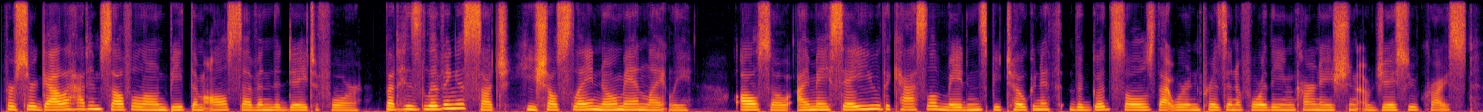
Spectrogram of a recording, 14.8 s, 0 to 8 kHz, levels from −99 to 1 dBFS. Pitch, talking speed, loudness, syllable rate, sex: 200 Hz, 190 wpm, -17 LUFS, 5.0 syllables/s, female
